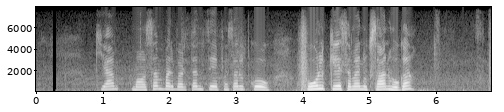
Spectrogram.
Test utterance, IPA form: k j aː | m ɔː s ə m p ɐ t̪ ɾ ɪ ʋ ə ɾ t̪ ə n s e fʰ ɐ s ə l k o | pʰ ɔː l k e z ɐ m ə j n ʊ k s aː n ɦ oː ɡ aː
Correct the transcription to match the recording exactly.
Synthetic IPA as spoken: k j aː | m ɔː s ə m p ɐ ɾ ɪ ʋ ə ɾ t̪ ə n s e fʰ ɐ s ə l k o | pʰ uː l k e s ɐ m ə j n ʊ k s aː n ɦ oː ɡ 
